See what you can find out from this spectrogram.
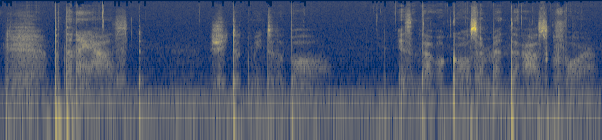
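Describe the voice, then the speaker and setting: Whispering woman reading a story, ASMR style. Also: unhurried. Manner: hushed, unvoiced whispering throughout. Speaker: ASMR reader.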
